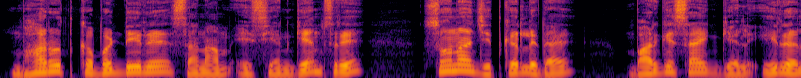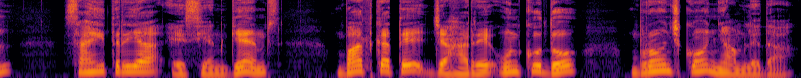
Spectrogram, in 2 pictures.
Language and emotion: Santali, neutral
